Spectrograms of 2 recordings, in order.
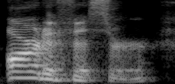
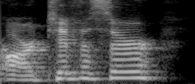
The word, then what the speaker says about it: artificer: also the newest one artificer you might also hear artificer and I don't like that I'm an artificer is how I personally pronounce it so artificers are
